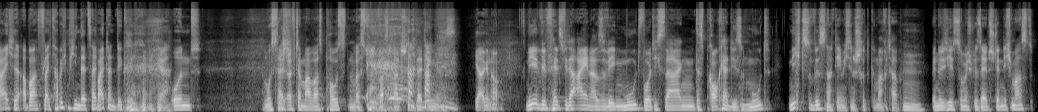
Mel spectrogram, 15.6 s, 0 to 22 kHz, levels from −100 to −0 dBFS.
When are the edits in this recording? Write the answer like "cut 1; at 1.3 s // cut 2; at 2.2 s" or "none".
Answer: cut 1; at 1.5 s // cut 2; at 12.4 s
